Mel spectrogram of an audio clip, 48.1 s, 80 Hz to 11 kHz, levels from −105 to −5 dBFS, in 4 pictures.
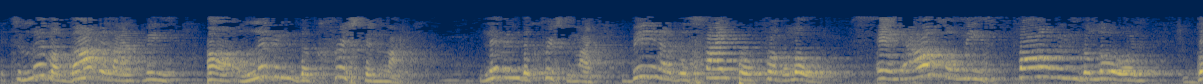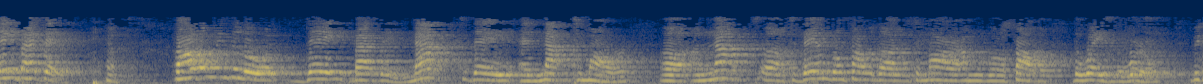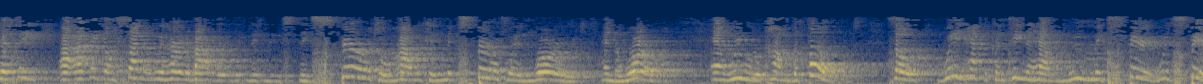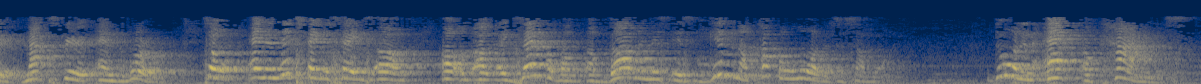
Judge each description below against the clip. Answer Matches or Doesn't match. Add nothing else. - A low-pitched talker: Doesn't match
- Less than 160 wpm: Doesn't match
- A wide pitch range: Matches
